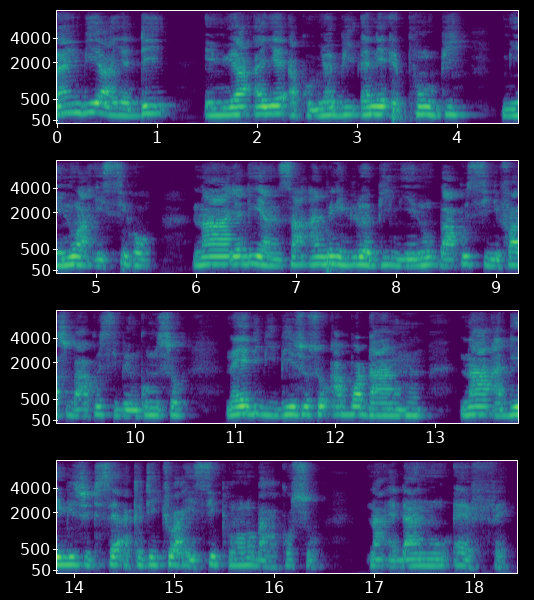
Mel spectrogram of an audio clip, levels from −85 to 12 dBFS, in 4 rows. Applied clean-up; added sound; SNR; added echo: neural mask model DeepFilterNet 3.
